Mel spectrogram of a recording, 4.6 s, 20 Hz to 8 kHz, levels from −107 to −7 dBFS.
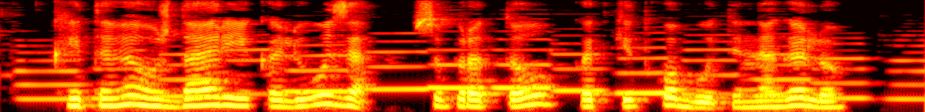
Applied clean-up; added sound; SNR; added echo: classical method Wiener filter.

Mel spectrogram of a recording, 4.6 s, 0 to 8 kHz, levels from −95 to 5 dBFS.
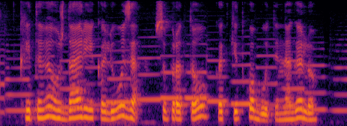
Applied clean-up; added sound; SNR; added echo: none; Wind instrument, woodwind instrument; 12 dB; none.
